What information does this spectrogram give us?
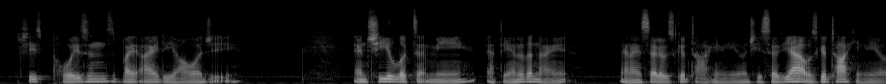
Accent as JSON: {"language": "English", "country": "United States", "said": "I'm an American"}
